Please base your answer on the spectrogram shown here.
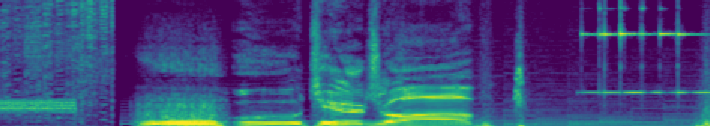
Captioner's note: blows raspberry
